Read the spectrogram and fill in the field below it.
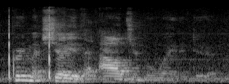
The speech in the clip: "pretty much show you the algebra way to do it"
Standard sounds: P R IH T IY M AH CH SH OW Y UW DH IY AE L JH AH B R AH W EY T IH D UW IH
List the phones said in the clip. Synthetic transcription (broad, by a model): P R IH T IY M AH CH SH OW Y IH DH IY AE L JH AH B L W EY T IH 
